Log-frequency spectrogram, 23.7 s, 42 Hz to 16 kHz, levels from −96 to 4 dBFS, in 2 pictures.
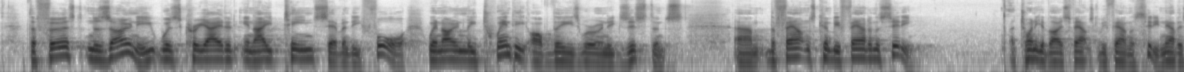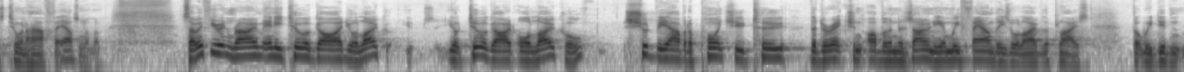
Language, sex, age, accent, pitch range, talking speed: English, male, 50-69, Australian, 105-140 Hz, 205 wpm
